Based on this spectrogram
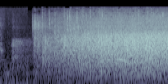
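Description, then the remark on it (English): After a brief quiet moment, an audience, including Holocaust survivors, bursts into applause after a musical performance, swelling into a dense, steady wash of clapping that grows louder and fuller to the end. “After all the applause, violinist Austin Glass says that this kind of all hit him just as they were about to play.”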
